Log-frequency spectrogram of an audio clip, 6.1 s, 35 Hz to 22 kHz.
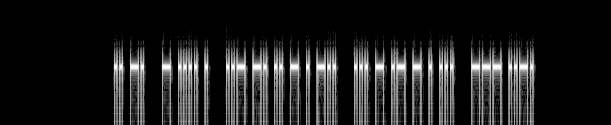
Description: Morse code, heard as a keyed tone, about 44 wpm, 700 Hz. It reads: IN THE UNITED STATES OF
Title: Sets of 5 Words Encore2 45wpm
